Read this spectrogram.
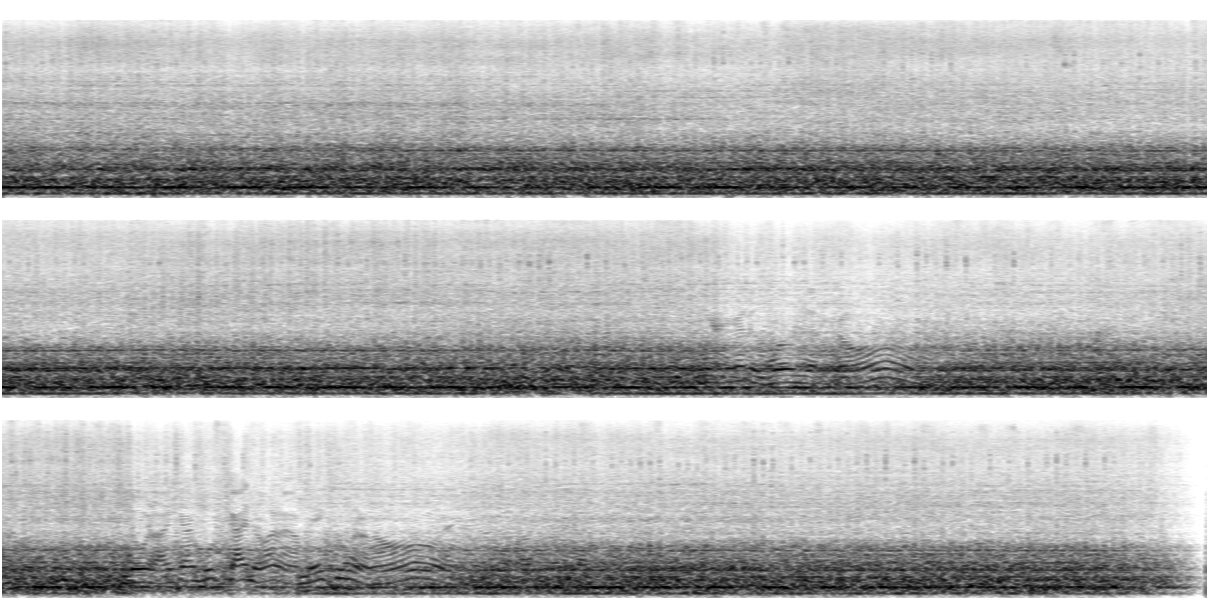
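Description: A combine harvester engine drones loudly and steadily close by.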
